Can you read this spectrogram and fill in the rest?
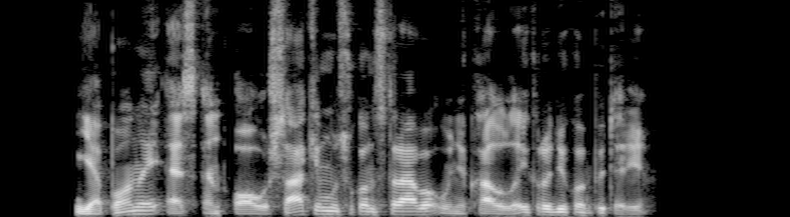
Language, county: Lithuanian, Kaunas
